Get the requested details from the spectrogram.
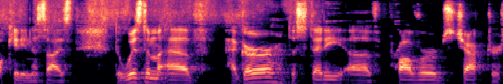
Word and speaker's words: Agur: I have heard his name pronounced. It's funny. I'm just a little bit lighthearted here. I think I've got six different pronunciations that I found for his name. Yeah. Agur seems to be the most common, so I'll stick with that.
